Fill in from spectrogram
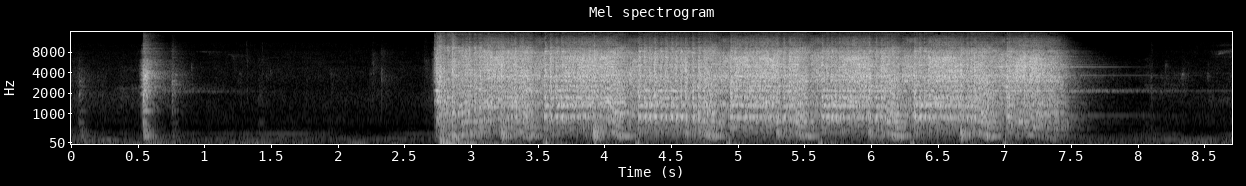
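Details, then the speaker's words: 1974 Mopar 400 big block on engine stand, fuel and water pumps off, cranking compression test reading about 165–170: harsh, uneven cranking for about five seconds with rapid rhythmic chatter; owner says starter sounds really bad, cause not pinned down. "I know my starter and flywheel sound a little rough in some areas we'll get to that"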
